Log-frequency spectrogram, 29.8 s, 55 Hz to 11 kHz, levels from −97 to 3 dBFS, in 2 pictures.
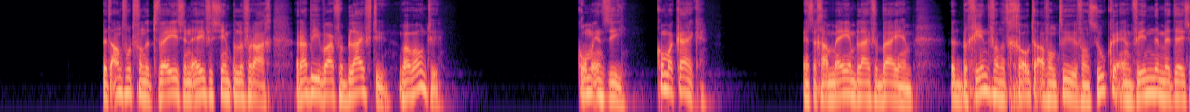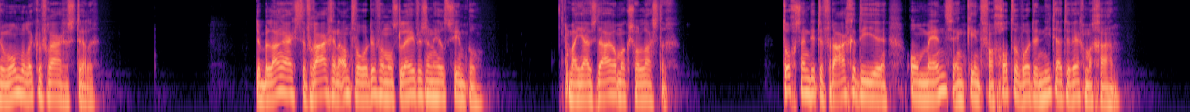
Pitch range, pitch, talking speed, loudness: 95-120 Hz, 110 Hz, 165 wpm, -18 LUFS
